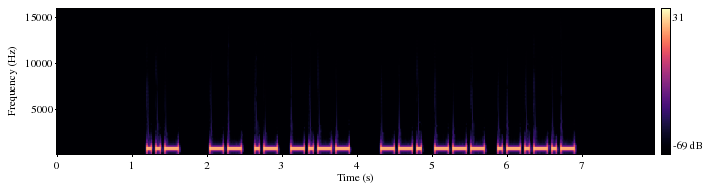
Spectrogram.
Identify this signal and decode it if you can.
Morse code, heard as a keyed tone, about 20 wpm, 700 Hz. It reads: U MAY GO.
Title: Sentences from Top 100 Words and Abbreviations 20wpm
